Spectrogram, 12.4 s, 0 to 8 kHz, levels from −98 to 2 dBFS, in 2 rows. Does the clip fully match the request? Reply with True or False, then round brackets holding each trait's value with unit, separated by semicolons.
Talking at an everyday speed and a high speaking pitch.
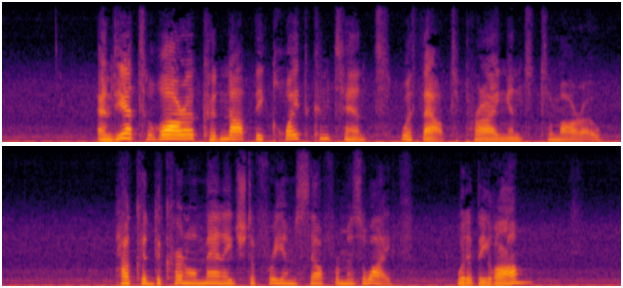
False (130 wpm; 195 Hz)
